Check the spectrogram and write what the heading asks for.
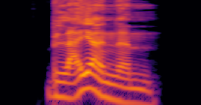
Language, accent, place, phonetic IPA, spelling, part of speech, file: German, Germany, Berlin, [ˈblaɪ̯ɐnəm], bleiernem, adjective, De-bleiernem.ogg
- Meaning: strong dative masculine/neuter singular of bleiern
